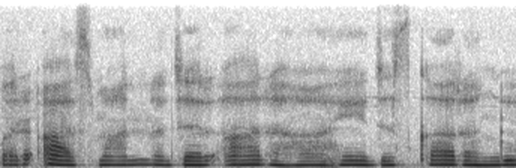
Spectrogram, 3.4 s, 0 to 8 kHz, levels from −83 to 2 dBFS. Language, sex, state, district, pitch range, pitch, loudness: Hindi, female, Chhattisgarh, Bastar, 185-200 Hz, 190 Hz, -18 LUFS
